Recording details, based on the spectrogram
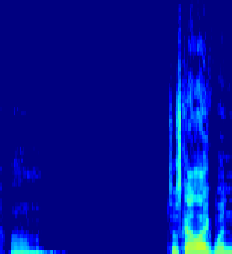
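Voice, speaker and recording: A man talks at a fairly quick pace. He has a Southern US accent. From North Carolina, US South. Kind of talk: casual political podcast talk to camera. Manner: casual, hesitant, with many fillers.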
